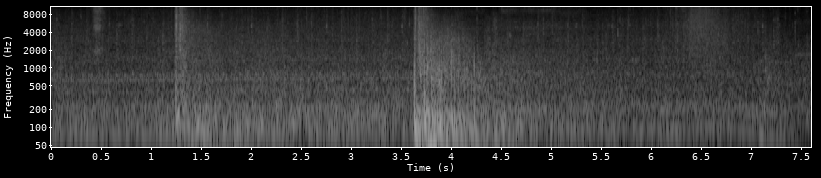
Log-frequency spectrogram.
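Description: Tank cannons boom in World of Tanks Blitz, a few heavy blasts with one big close shot followed by a rumbling decay, amid steady battle noise.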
